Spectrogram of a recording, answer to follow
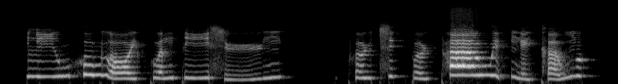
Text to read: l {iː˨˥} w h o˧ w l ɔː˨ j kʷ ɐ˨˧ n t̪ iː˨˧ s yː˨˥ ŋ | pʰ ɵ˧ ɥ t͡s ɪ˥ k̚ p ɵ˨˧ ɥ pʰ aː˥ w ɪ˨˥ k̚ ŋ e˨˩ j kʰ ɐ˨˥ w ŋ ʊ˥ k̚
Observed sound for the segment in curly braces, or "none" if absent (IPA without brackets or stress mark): iː˨˧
